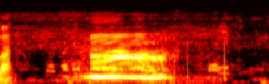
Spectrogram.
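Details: One of twelve newly arrived farm cows gives a single loud, deep moo lasting about a second, rich and steady, with quiet background and brief knocks afterward.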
